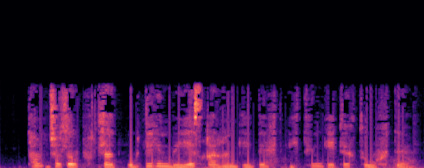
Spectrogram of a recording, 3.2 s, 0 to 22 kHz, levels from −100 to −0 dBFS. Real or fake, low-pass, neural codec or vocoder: real; 10.8 kHz; none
